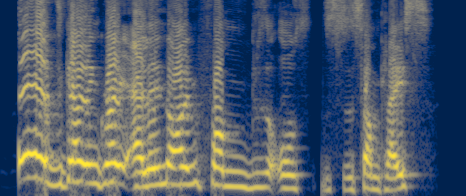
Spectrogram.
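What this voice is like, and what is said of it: Put-on accent. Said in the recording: “My accents are all over the map today.”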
